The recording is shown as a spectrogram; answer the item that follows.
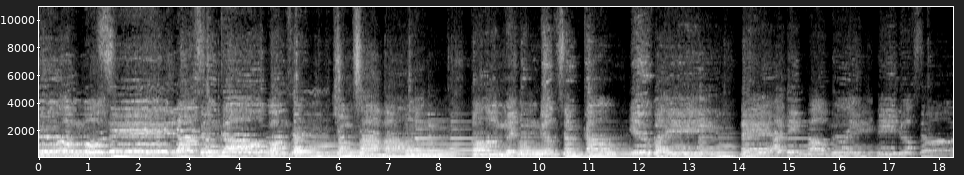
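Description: Background music: a choir singing a sacred piece over sustained low accompaniment, fading out over the last few seconds.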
